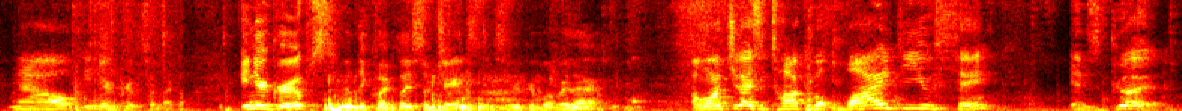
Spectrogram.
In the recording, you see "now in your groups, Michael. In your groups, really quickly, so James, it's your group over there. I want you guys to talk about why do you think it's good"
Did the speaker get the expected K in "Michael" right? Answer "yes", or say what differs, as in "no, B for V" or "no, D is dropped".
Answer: no, K is dropped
